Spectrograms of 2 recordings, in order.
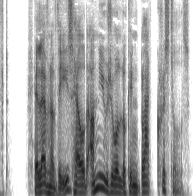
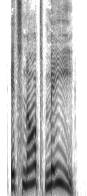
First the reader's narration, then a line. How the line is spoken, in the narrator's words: Cat shouted, but only the dragon's call came out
